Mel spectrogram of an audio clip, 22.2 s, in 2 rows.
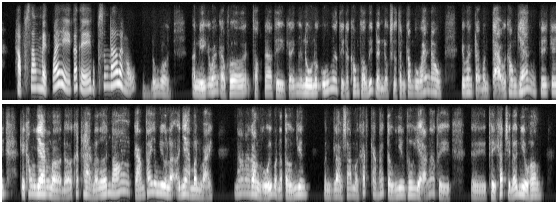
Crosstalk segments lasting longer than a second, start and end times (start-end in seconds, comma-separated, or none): none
